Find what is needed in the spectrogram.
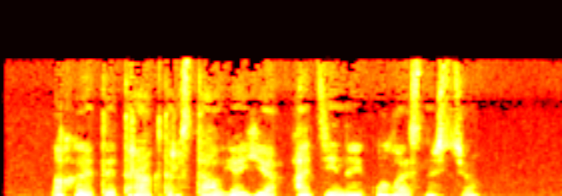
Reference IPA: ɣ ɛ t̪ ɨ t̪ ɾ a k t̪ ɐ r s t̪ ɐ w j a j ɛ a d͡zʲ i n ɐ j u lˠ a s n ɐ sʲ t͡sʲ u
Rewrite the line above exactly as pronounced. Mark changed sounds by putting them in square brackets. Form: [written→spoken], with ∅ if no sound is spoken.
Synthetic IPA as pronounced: ɣ ɛ t̪ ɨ t̪ ɾ a k t̪ ɐ r s t̪ [ɐ→a] w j a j ɛ a d͡zʲ i n ɐ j u lˠ a s n ɐ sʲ t͡sʲ u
